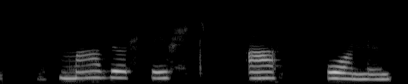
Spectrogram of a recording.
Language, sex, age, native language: Icelandic, female, 7, Icelandic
